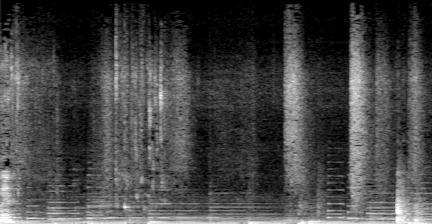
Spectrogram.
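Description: Liquid marinade pouring from a bowl into an enamel casserole pot, the last of it splashing in at the very start, over steady background music. A short clatter near the end.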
